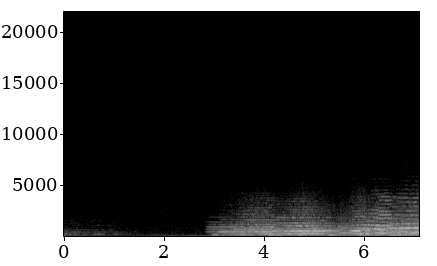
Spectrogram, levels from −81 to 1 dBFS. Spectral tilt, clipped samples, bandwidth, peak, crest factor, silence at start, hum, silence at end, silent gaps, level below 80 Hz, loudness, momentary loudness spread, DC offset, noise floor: -8 dB/octave; under 0.1%; over 20 kHz; -16 dBFS; 16 dB; 0 s; none; 0 s; none; -56 dBFS; -31 LUFS; 12 LU; under 0.1%; -65 dBFS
